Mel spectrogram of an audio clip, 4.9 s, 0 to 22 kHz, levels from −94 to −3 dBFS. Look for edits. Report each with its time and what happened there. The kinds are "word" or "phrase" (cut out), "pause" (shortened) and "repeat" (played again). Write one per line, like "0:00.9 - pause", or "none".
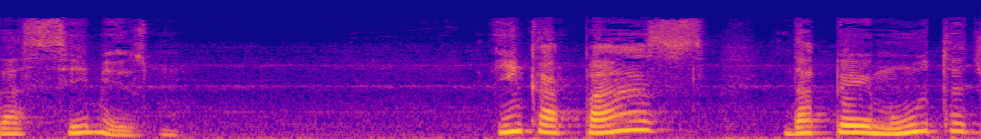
none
